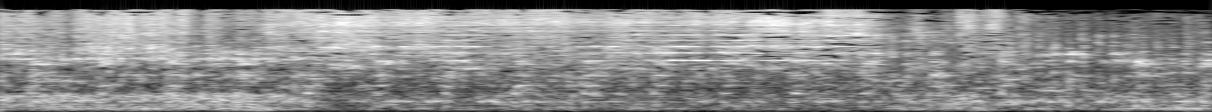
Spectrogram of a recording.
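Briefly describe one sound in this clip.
Water sprays hard from a hose and splashes onto metal.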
